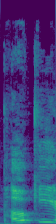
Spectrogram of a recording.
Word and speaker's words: poke: and they had a poke bar. Wait, is it pokey or poke? I don't know. But anyway, that's okay. Does poke rhyme with croquet? Anyway, pokey. I think it's pokey.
